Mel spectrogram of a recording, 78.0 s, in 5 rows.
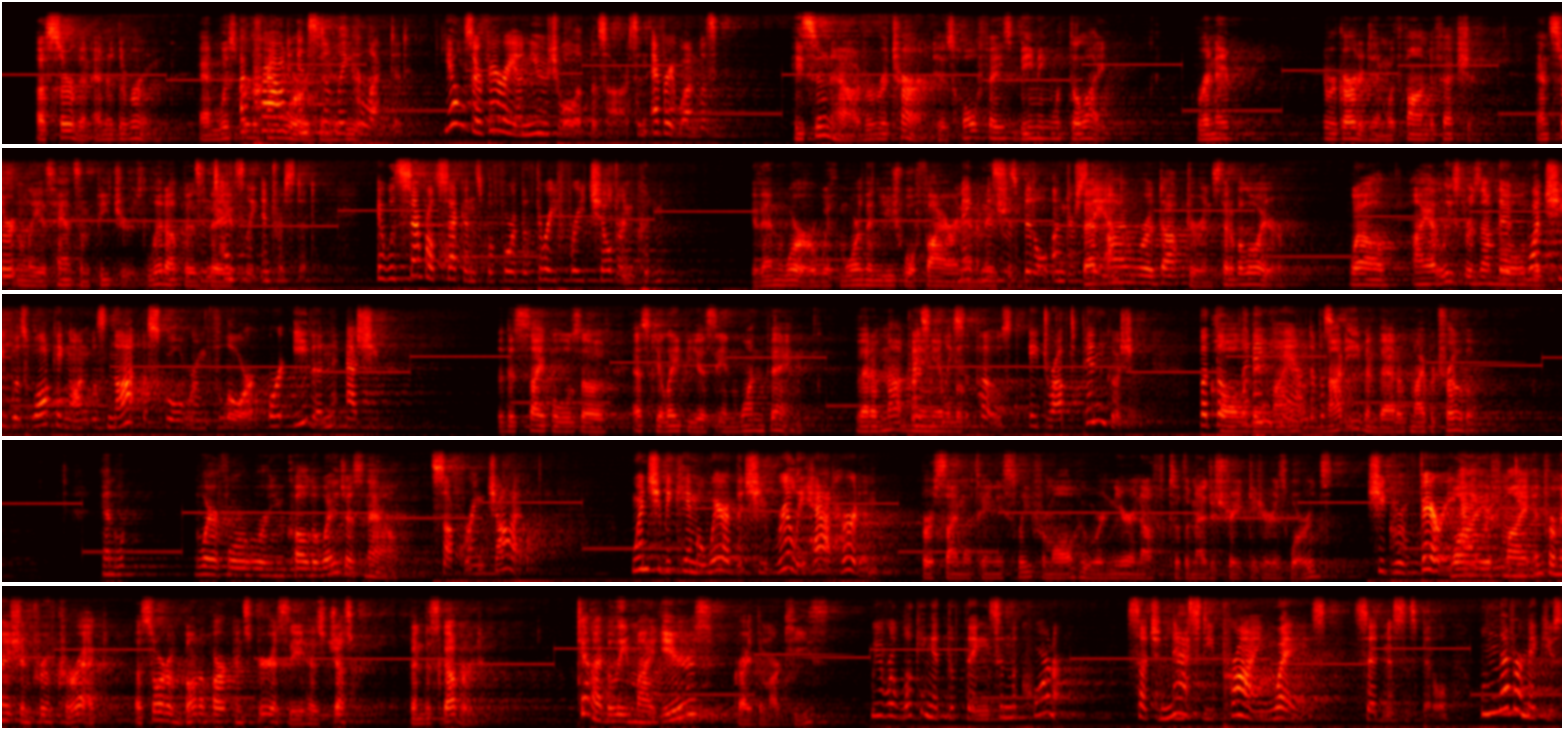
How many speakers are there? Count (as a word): two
